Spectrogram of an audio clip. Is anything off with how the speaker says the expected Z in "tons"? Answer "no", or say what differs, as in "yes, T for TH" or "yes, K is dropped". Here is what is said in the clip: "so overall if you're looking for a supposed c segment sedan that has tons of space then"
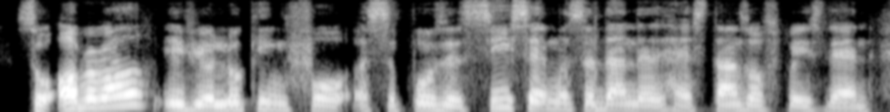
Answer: yes, S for Z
